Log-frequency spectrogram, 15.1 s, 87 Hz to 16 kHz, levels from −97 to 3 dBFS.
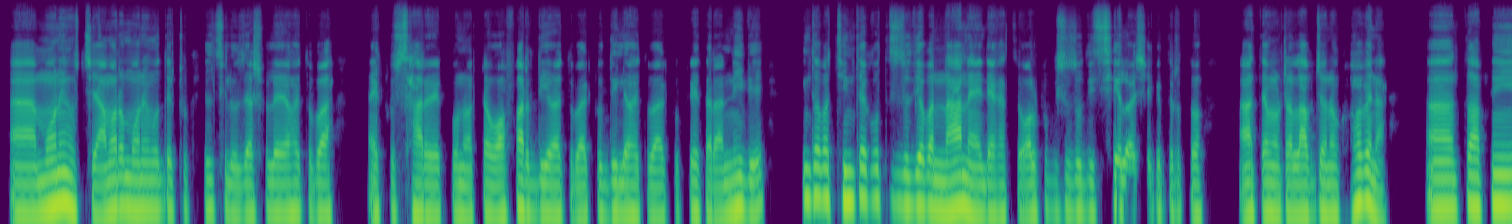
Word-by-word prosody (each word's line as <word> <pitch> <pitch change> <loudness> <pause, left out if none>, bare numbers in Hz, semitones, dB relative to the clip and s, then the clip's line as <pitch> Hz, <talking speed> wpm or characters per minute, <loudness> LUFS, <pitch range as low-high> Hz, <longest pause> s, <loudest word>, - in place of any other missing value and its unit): আ - - +1 0.3
মনে 135 +2 +8
হচ্ছে 120 -2 -2
আমারও 125 +3 +3
মনের 120 0 +3
মধ্যে 120 +1 -3
একটু 120 +2 -15
খেলছিল 120 -2 -6
যে 115 - -3
আসলে 115 +1 -3 0.2
হয়তোবা 115 0 -2 0.5
একটু 115 +1 -9
ছাড়ের 110 -1 0 0.2
কোন 110 0 -1
একটা 115 - -7 0.2
অফার 120 +3 0
দিয়ে 115 -1 +1
হয়তোবা 105 -1 -3
একটু 110 - -8
দিলে 115 -1 +1
হয়তোবা 105 -1 -3
একটু 105 - -18
ক্রেতারা 105 -3 -2
নিবে। 120 -2 +3 0.4
কিন্তু 160 +1 0
আবার 160 -1 +2
চিন্তা 150 +1 +4
করতেছি 155 -2 -5
যদি 135 0 +1
আবার 130 -1 +2
না 120 - +5
নেয় 110 -2 +3
দেখা 110 0 -1
যাচ্ছে 110 - -10
অল্প 110 -1 -2
কিছু 115 +1 -8
যদি 115 0 -2
সেল 130 -3 -2
হয়, 110 - -6
সেক্ষেত্রে 115 0 -9
তো - - -2 0.5
আ - - +3
তেমন 115 0 +2
একটা 110 0 -1
লাভজনক 110 0 +1
হবে 145 +1 +6
না। 95 - -3 0.5
আ - - +4 0.3
তো - - -4
আপনি 140 +3 +2
115 Hz, 200 wpm, -23 LUFS, 110-125 Hz, 0.5 s, মনে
